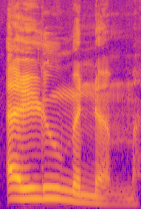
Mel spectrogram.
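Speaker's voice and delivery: loud, slow, drawn-out Aluminum; too loud. A narrator's reading. Drunk girlfriend teasing him, too loudly. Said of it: "Then, too loudly".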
